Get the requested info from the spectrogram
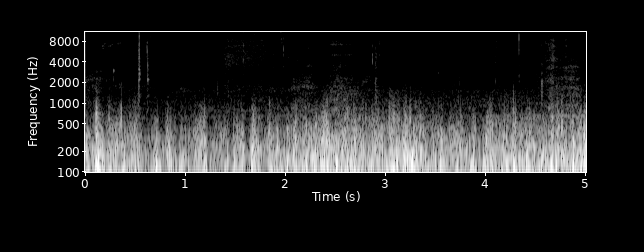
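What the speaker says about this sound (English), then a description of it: "feeling the gust coming at me right now" Wind gusts buffet the microphone at an outdoor varsity baseball game, a steady low rumbling buffeting that persists through the whole stretch with faint scattered ticks above it.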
